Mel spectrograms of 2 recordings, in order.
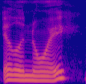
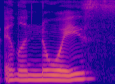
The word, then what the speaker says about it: Illinois: Yes, it's pronounced Illinois, not Illinois, or whatever people say.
